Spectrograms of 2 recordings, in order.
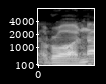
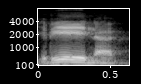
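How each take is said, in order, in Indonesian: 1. Vokalnya a terbuka biasa. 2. Vokalnya condong ke e.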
